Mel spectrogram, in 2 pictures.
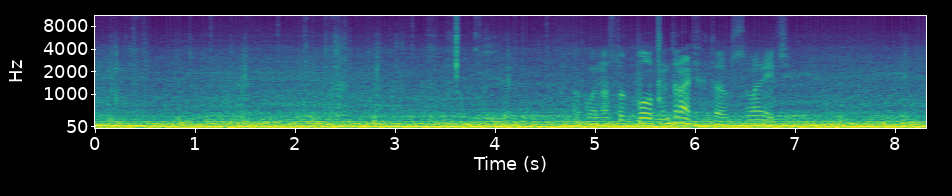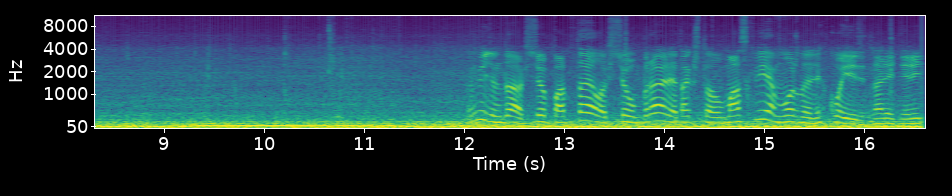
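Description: A car engine hums and rumbles steadily from inside the cabin.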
